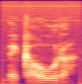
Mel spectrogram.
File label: "becaura", dialetto veneto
